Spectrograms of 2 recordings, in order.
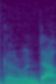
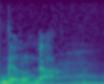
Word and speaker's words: GarundA: Yes, GarundA. GarundA. Yeah, that's how you pronounce it.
